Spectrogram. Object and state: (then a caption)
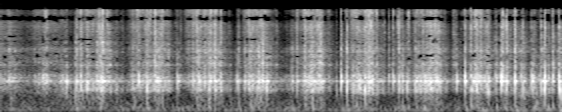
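Carved wooden box. Long dark-painted nails tap and scratch the carved front of a small, hollow, whitewashed wooden box with an openwork floral carved lid, held in both hands. The result is a quick, dry patter of light clicks and scraping strokes centered in the midrange with a bright edge, rising and falling in short bursts with no low end or ring.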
